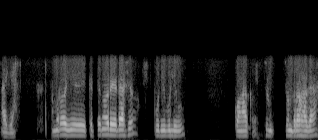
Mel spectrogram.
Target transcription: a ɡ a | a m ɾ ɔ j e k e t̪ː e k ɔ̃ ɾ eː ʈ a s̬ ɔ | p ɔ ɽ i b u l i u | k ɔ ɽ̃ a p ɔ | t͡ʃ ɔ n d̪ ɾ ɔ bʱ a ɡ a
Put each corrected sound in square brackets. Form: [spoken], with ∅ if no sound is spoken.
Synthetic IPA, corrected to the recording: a ɡ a | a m ɾ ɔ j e k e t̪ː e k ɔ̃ ɾ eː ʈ a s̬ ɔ | p [u] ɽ i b u l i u | k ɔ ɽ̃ a [k] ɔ | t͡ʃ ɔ n d̪ ɾ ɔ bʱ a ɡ a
